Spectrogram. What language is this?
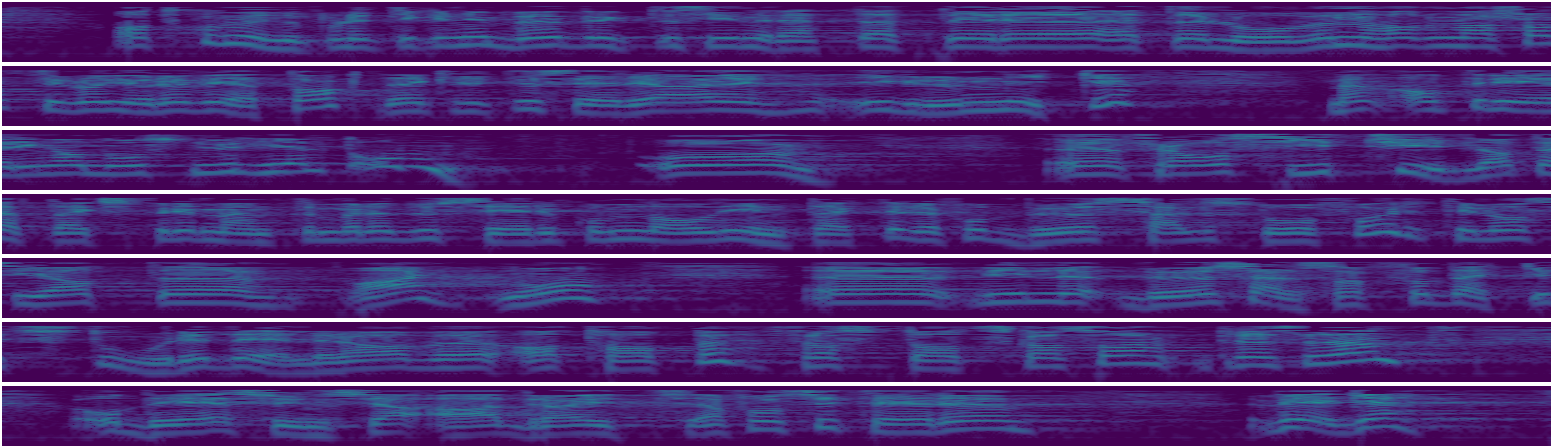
Norwegian Bokmål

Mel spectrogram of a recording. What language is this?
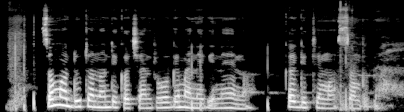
Luo (Kenya and Tanzania)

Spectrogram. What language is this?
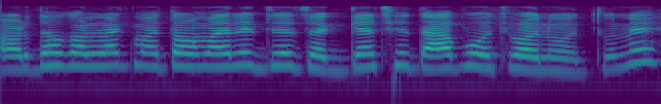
Gujarati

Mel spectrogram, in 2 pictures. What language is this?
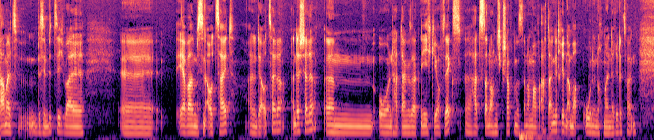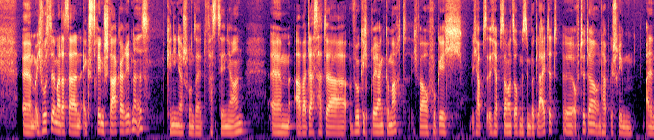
German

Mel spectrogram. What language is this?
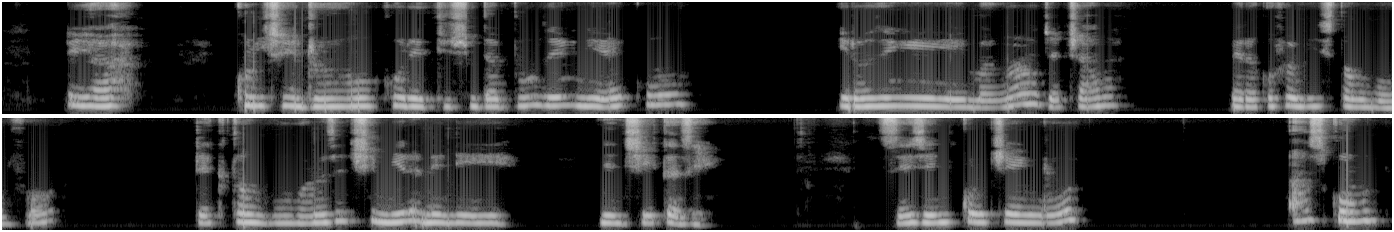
Antankarana Malagasy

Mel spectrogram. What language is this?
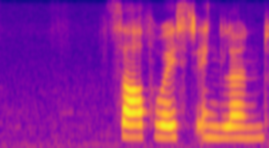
English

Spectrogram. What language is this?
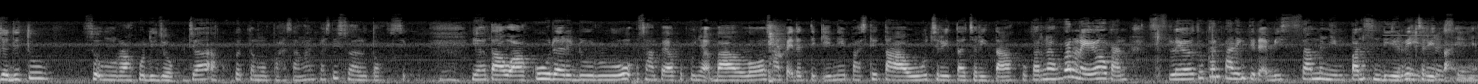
Indonesian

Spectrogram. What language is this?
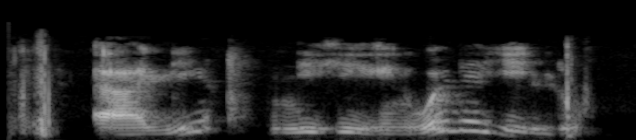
Kabyle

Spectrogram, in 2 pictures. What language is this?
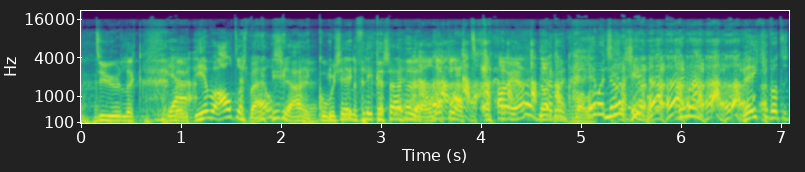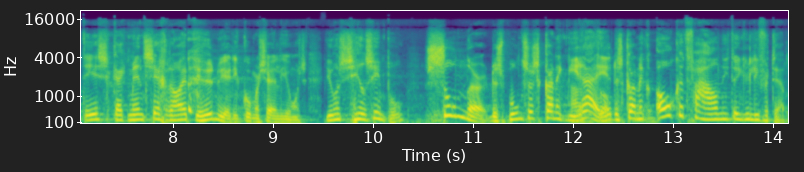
Dutch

